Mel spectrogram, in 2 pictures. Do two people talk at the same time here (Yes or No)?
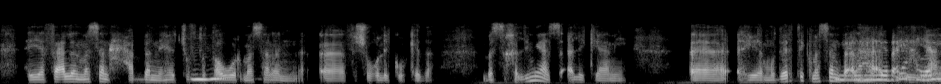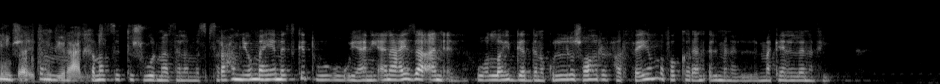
Yes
